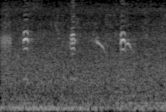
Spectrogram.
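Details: Black-winged stilt in a wetland: three sharp, short, high yelping notes spaced about half a second apart, with one softer descending note between them, over low rumbling background noise.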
